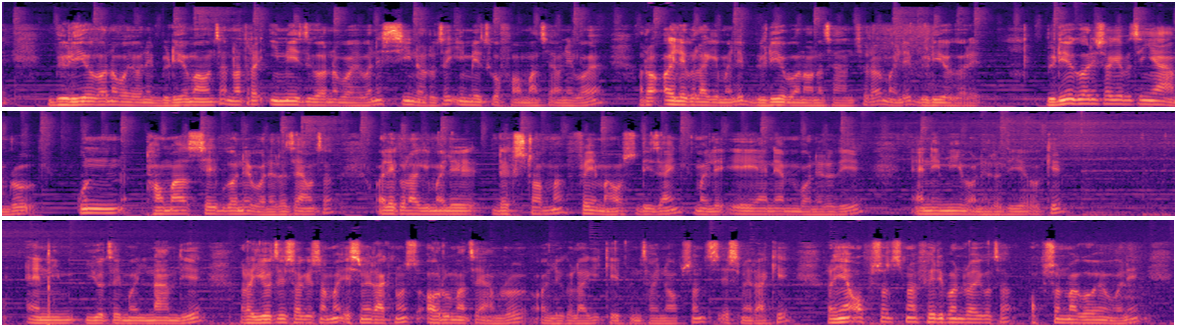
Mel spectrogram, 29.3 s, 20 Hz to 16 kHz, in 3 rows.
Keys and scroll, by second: 15.5-17.7 typing, 19.3 BackSpace.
